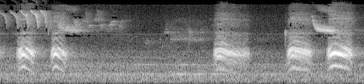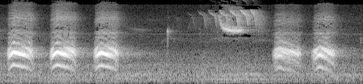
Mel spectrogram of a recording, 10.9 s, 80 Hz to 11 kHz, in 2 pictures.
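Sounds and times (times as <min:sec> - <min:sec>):
crow giving loud rasping caws: 0:00.3 - 0:01.0, 0:03.2 - 0:07.4, 0:09.6 - 0:10.7.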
